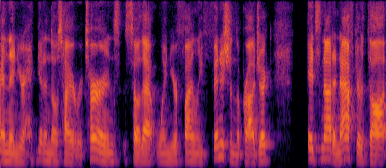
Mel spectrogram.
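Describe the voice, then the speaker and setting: A man with an American accent talks very fast at a medium pitch. The recording is very clean, with a silent background. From New York. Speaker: real estate account executive. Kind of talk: interview.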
